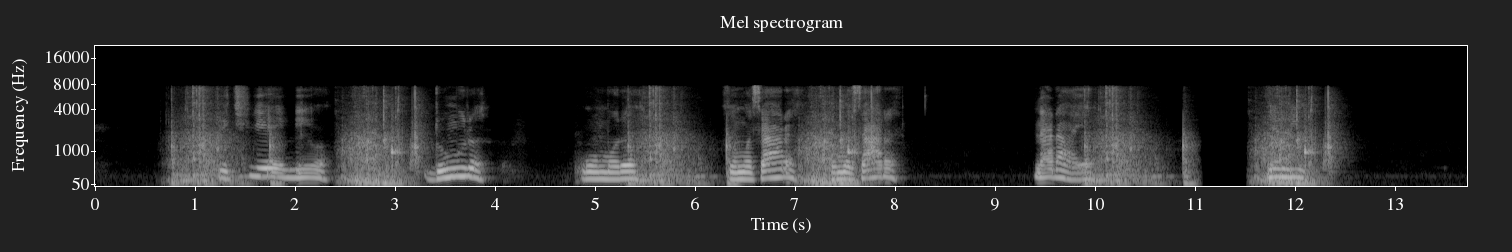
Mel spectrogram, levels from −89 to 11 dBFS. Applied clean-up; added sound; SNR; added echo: none; Drawer open or close / Wood; 6 dB; none.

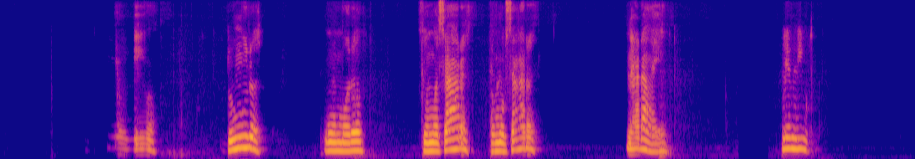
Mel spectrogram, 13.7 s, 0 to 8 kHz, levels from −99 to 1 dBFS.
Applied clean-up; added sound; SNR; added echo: neural mask model DeepFilterNet 3.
